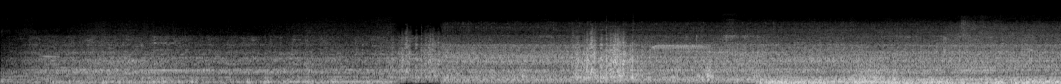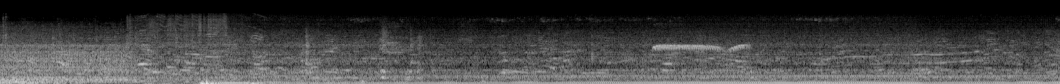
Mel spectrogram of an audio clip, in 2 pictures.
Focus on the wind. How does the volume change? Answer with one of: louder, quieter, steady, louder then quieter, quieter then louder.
louder.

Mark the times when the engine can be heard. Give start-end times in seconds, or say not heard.
4.4-21.1.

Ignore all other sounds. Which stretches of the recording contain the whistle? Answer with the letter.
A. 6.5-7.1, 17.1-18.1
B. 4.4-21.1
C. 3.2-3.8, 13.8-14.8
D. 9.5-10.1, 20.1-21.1
A.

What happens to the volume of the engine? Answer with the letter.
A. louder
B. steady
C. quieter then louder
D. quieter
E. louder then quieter
D.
